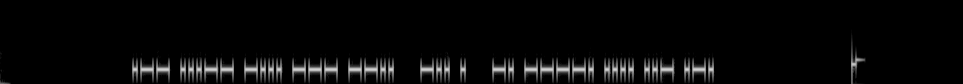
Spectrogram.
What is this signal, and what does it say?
Morse code, heard as a keyed tone, about 30 wpm, 700 Hz. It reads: W3BOZ DE N9HUR
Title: USA Callsign DE Callsign - 5 Characters - 30wpm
